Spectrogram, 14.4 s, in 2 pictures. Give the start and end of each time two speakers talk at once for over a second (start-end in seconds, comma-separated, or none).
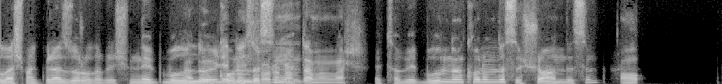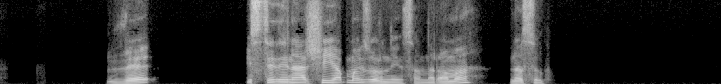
1.8-3.0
